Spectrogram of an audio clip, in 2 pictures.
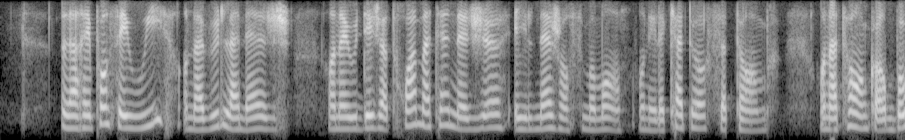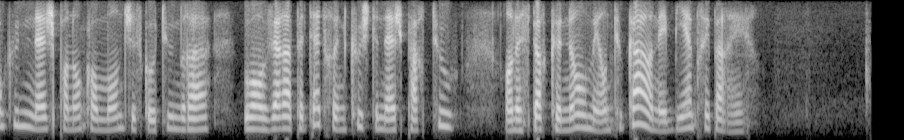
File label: voice message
